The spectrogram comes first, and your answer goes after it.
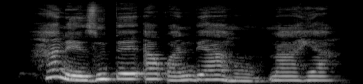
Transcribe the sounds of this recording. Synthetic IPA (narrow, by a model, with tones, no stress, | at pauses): ha˦ne˨zu˦te˦ʔa˦kʷa˨n̩˦dɪ˦a˦ɦʊ˨na˦ɦja˦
